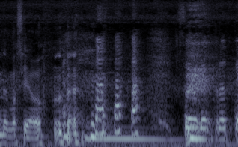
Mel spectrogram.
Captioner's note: laughter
